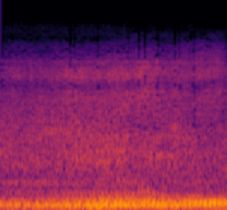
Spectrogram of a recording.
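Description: A motorcycle engine running as the bike rides along the interstate toward the microphone, growing steadily louder as it nears and passes beneath near the end.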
